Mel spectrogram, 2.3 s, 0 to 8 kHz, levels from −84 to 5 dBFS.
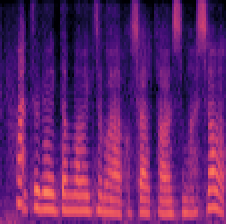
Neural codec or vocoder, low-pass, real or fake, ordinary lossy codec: codec, 16 kHz, 0.5 kbps, FreqCodec, smaller model; none; fake; none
